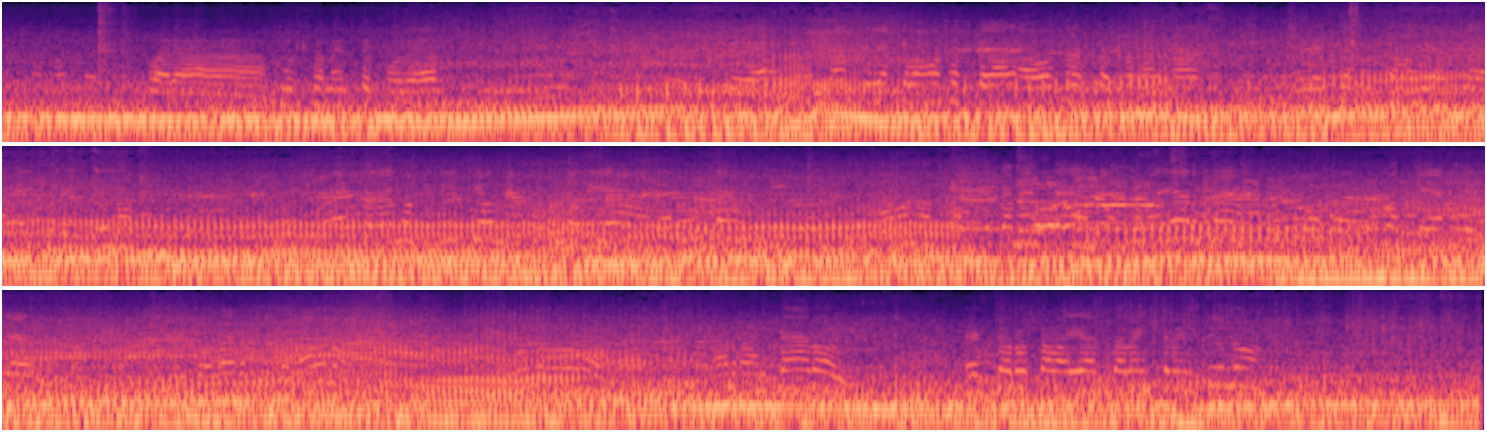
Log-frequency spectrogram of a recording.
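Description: Off-road motorcycle and side-by-side UTV engines running at idle in a group, a steady low hum, with people talking over it.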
